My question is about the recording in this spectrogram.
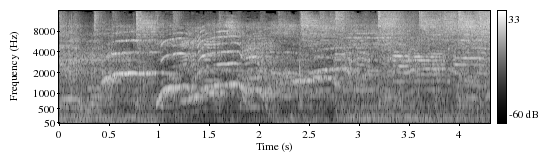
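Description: Rock band playing live with electric guitars and drums, loud and amplified, while high-pitched shouts and screams from a crowd rise over it from about half a second in to nearly three seconds in.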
